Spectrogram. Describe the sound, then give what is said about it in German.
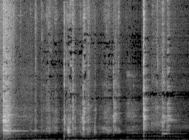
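Marzipan and raisins are mixed with a utensil in a bowl for a baked-apple filling. Soft scraping and clicking is broken by a few sharper knocks, with no talking. “mit den Rosinen mischen. Ja. Ah ja, das reicht.”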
